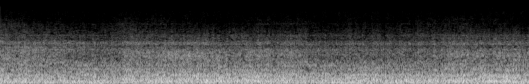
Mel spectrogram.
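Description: A steady, loud roar of wind rushing through open car windows on a hot day, dense and rumbling in the low end with no breaks, running unchanged for the whole stretch without any voices.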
